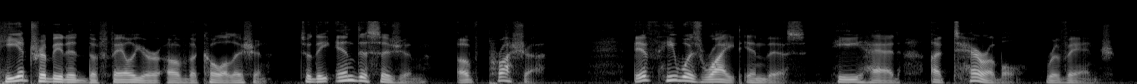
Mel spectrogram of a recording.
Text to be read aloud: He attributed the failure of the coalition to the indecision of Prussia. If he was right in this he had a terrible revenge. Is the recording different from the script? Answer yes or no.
no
